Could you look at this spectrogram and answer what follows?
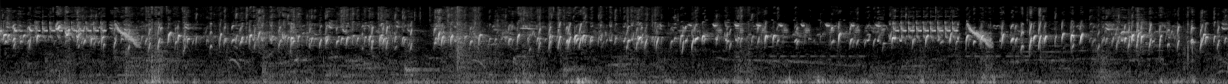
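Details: Several European goldfinches twittering together in a collective 'butbata' chorus, played to stimulate females and prompt mating song. High, dense twittering with liquid trills and short nasal notes runs continuously, with brief buzzy bursts near the start and around nine seconds.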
